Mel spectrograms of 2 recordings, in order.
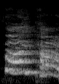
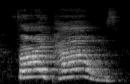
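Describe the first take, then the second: First: Much higher, louder hawker's yell; mock market trader squealing the bargain, much higher and louder; market stall trader. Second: Louder, hollered sales cry; mock market trader calling the price, higher and louder; market stall trader. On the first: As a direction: shriek the price across the market. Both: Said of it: "I feel like a market stall".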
